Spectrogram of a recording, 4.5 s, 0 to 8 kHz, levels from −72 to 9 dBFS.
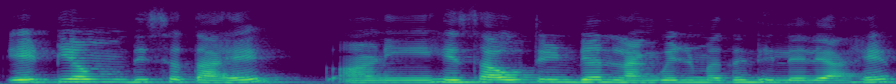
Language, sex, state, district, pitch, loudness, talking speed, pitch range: Marathi, female, Maharashtra, Aurangabad, 220 Hz, -17 LUFS, 145 wpm, 205-230 Hz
